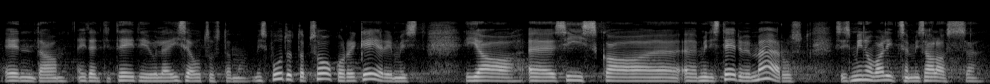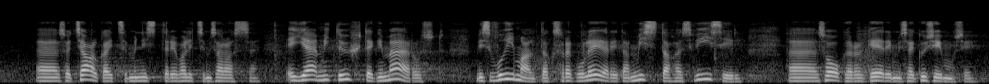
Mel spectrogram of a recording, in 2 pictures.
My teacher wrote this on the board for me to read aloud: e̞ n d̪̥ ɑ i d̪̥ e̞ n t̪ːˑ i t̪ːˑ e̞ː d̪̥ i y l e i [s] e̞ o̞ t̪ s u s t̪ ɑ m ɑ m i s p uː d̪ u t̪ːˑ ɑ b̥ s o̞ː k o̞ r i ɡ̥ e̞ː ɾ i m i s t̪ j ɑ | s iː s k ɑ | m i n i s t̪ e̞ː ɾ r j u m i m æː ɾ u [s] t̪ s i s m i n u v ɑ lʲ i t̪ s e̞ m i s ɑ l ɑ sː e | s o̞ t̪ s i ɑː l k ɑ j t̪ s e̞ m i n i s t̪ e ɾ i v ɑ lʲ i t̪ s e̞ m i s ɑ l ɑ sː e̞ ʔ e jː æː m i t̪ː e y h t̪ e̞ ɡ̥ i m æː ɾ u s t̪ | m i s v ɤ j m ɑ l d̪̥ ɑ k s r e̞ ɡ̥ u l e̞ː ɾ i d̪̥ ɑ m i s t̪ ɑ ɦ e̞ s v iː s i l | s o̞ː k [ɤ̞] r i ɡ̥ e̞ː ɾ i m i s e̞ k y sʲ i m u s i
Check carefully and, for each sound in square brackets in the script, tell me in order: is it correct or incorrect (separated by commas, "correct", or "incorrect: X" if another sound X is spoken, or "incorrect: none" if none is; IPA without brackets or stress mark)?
correct, correct, incorrect: o̞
